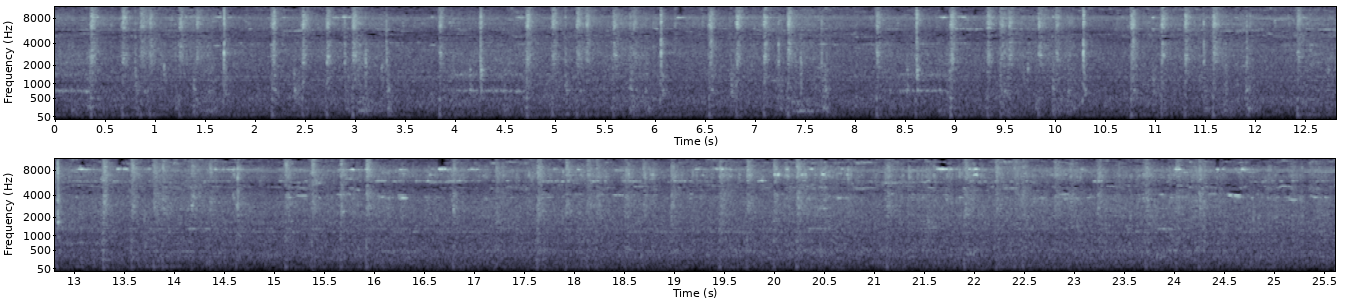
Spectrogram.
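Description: Automatic bucket filling and packing line machinery running: a steady mechanical rattle with many irregular sharp clicks and knocks.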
